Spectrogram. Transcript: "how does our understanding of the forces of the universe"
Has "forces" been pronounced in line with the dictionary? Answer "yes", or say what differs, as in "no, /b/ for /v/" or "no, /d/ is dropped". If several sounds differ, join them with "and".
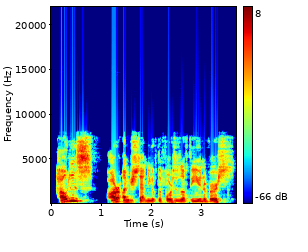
yes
